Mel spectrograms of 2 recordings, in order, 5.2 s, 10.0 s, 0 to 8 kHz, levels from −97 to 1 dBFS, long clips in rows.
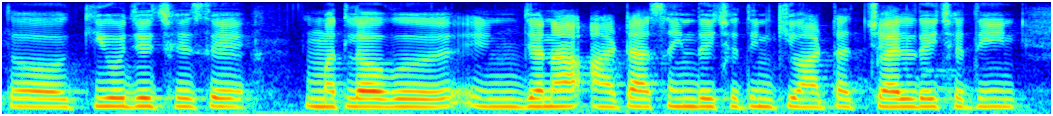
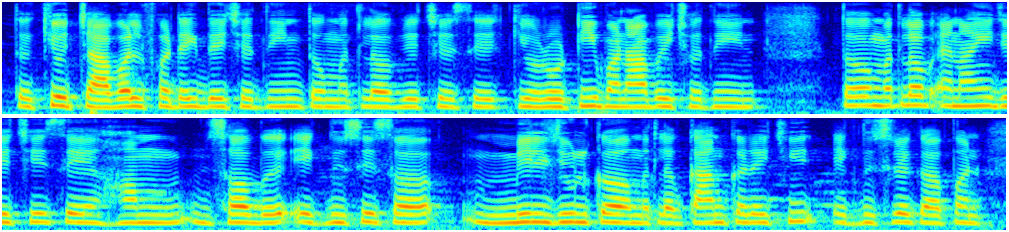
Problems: none marked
